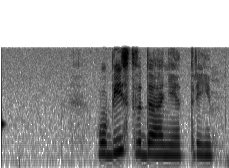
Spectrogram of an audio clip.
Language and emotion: Russian, neutral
